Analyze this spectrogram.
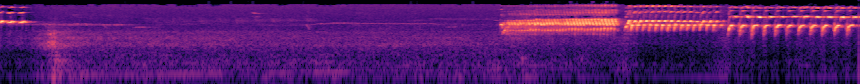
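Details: Spanish Timbrado canary singing after about five seconds of near silence. The song comes as dense metallic rolls and rapid trills around high pitch, switching to fast-repeated clipped notes toward the end.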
